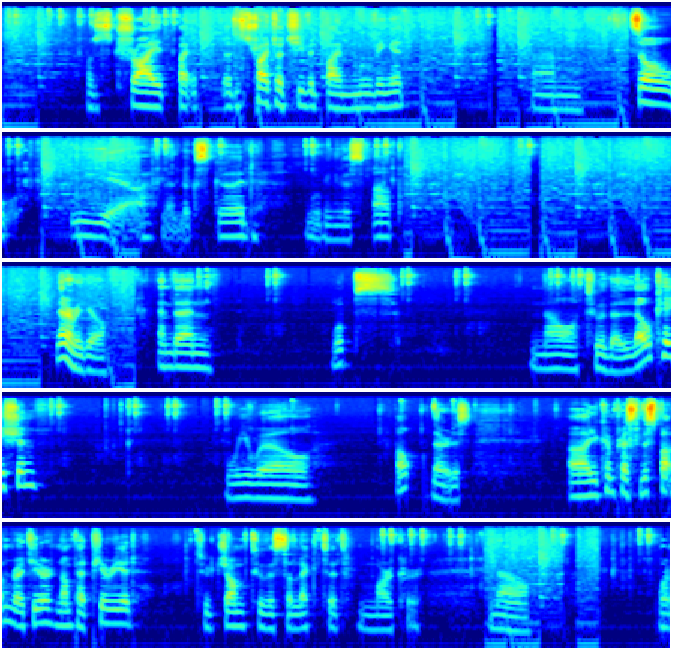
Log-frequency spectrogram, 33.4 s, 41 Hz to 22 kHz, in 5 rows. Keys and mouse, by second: 1.0 b, 1.2 g, 6.4 alt+a, 7.1 alt+a, 8.1 alt+a, 8.6 b, 9.2 g, 10.8 alt+a, 14.8 alt+a, 26.5 KP_Decimal, 28.0 middle click, 31.6 alt+a, 32.8 alt+a.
